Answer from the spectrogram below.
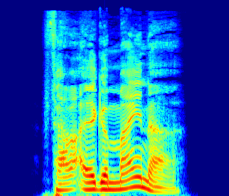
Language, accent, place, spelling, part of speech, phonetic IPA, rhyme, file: German, Germany, Berlin, verallgemeiner, verb, [fɛɐ̯ʔalɡəˈmaɪ̯nɐ], -aɪ̯nɐ, De-verallgemeiner.ogg
- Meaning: inflection of verallgemeinern: 1. first-person singular present 2. singular imperative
